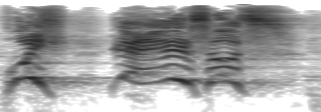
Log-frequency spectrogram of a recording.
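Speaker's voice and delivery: very high, very loud yell; shouting past the crowd to reach Jesus; full-throated scream. Retold or imitated. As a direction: scream over everyone trying to silence you. Blind man keeps shouting.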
